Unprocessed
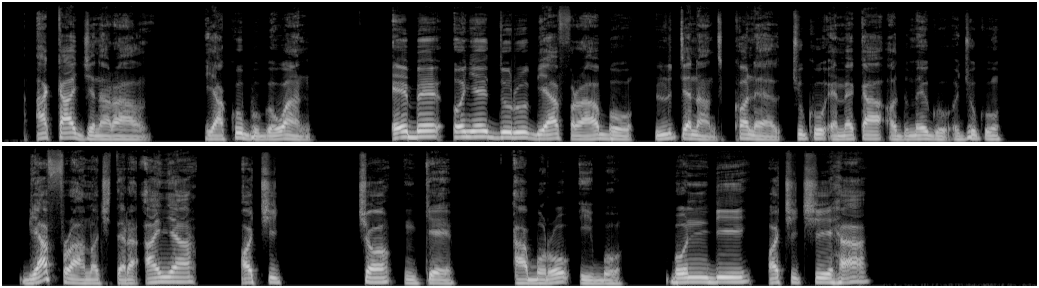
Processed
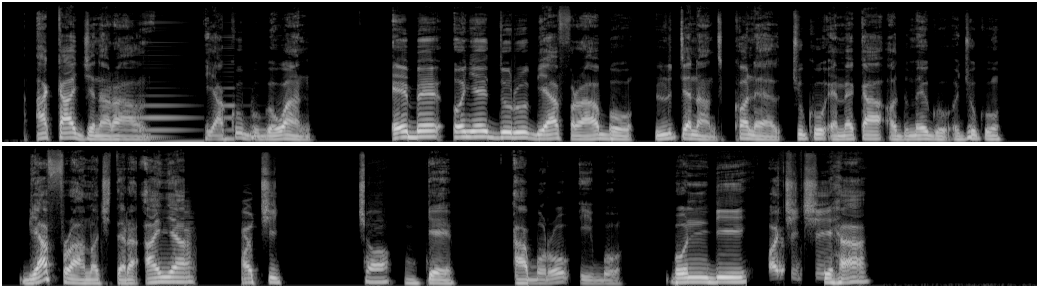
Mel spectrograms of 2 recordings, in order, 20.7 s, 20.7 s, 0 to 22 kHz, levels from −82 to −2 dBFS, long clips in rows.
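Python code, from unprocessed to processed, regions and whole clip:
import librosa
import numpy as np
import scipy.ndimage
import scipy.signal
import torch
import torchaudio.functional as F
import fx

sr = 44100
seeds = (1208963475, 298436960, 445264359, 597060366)

y = fx.chain(x, sr, fx.hum_notches(base_hz=50, count=3),
    fx.comb_fb(f0_hz=350.0, decay_s=0.81, harmonics='all', damping=0.0, mix_pct=60),
    fx.env_flatten(amount_pct=70), at=(1.17, 2.64))
y = fx.chain(y, sr, fx.sample_hold(seeds[0], rate_hz=2500.0, jitter_pct=0),
    fx.spacing_loss(db_at_10k=43), at=(12.17, 12.9))
y = fx.chain(y, sr, fx.median_filter(points=25),
    fx.curve_eq(hz=(100.0, 180.0, 360.0, 650.0, 1500.0, 2600.0, 6000.0, 11000.0), db=(0, -7, -20, 5, -23, -15, -16, -5)), at=(13.97, 14.62))
y = fx.chain(y, sr, fx.lowpass(hz=1800.0, slope=6),
    fx.tilt_eq(slope=3.0), at=(15.61, 17.09))
y = fx.chain(y, sr, fx.highpass(hz=490.0, slope=24),
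    fx.sustainer(db_per_s=95.0), at=(17.79, 18.58))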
